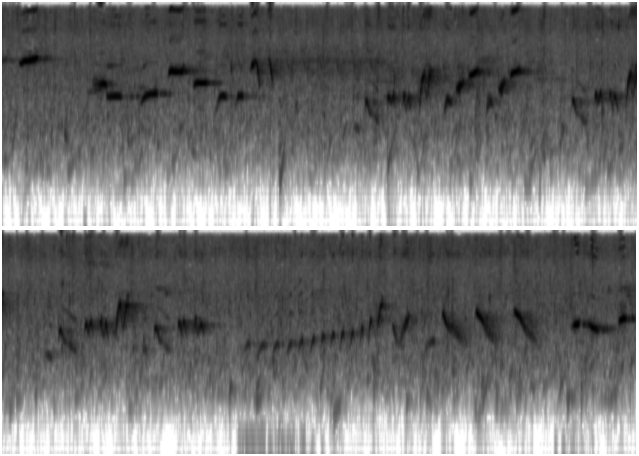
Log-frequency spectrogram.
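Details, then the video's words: Varied white-rumped shama song for training caged shamas, with nature sounds: rich whistles, slurred rising and falling phrases, quick chattering runs and a long ascending series of notes, delivered in bursts with short gaps. "Dengan CEPAT murai batu AKAN EMOSI dan IKUT GACOR dengan masteran murai batu ini"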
